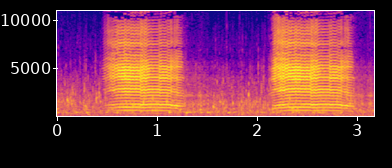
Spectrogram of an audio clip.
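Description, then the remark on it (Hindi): A lamb bleats twice, each call a wavering, nasal cry lasting under a second, separated by a short pause. The calls are fairly close and clear against faint background noise. “एक भोले भाले भेड़ के बच्चे ने उसे रोक लिया।”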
